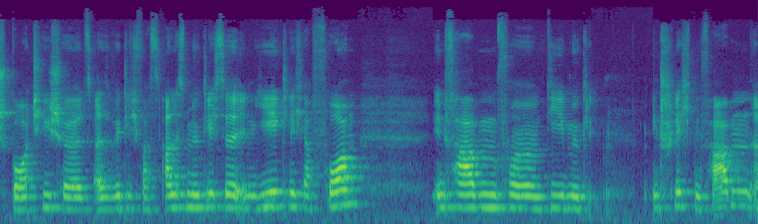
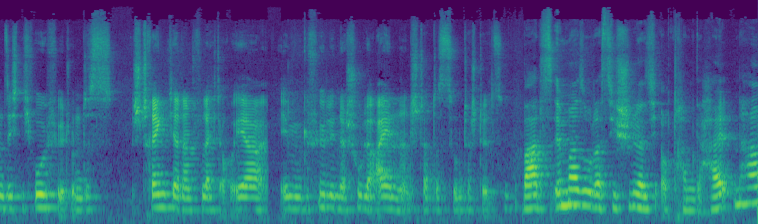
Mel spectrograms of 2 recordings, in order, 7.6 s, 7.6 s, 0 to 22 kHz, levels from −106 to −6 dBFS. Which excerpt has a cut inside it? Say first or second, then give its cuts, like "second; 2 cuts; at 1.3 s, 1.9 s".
second; 2 cuts; at 2.7 s, 5.2 s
